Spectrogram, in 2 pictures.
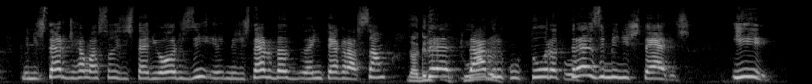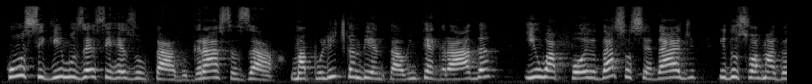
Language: Portuguese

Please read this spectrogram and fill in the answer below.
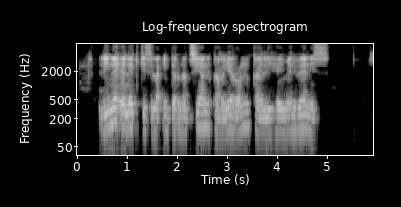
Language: Esperanto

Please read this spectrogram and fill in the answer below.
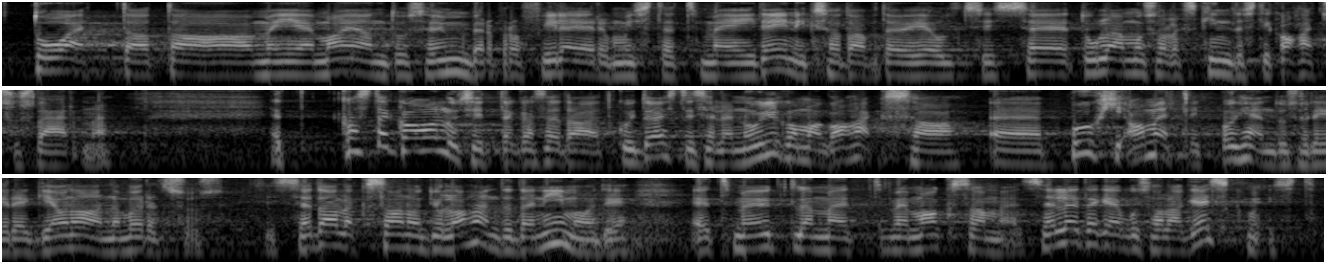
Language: Estonian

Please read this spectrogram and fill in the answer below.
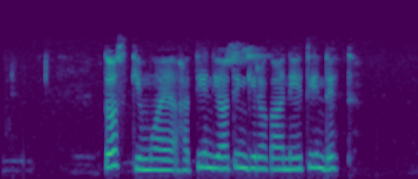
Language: Kalenjin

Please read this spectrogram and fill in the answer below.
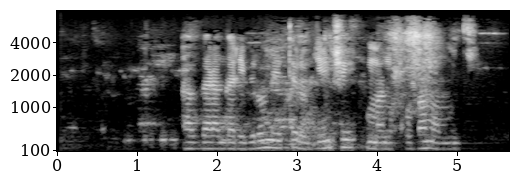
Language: Kinyarwanda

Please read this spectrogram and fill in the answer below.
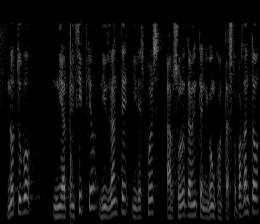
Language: Spanish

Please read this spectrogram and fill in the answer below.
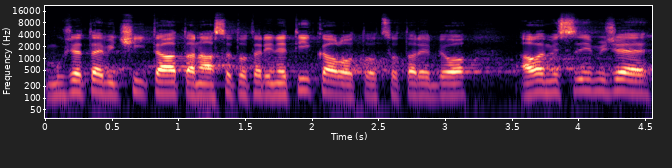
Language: Czech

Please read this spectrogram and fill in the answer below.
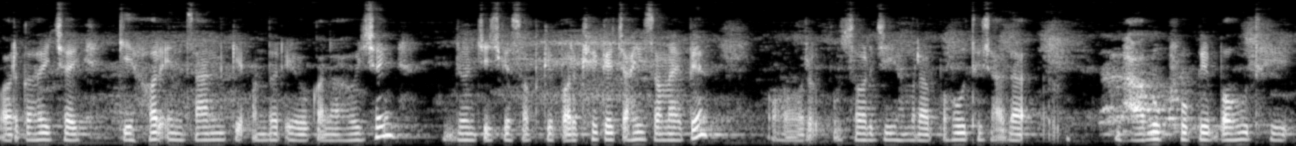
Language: Maithili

